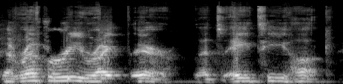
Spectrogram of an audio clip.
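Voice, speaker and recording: A man's voice: a little high, slow. A middle-aged man, a veteran wrestler, reminiscing casually and repeating himself for emphasis. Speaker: veteran wrestler, guest commentator.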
